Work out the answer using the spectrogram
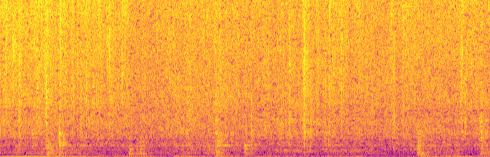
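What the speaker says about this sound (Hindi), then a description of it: "तो प्याज को हम लगातार चलाते हुए लाइट ब्राउन कर लेंगे" Onions fry in a pan, a steady close sizzle running throughout while a utensil stirs them, adding occasional scraping knocks against the pan, with no one speaking.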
